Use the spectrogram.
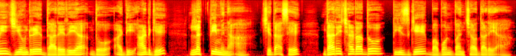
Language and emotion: Santali, neutral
